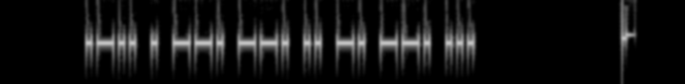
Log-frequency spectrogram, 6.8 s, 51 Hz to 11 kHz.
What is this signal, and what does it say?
Morse code, heard as a keyed tone, about 22 wpm, 700 Hz. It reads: LEGGINGS
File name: Difficult Words with Hints - 22wpm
